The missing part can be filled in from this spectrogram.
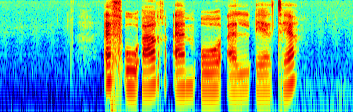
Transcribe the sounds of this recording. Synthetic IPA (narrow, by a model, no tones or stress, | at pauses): ʔɛfuːʔæʁʔɛmoːʔɛleːt̪ʰeː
